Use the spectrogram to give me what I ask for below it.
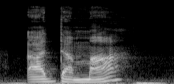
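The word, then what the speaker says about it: אדמה: In terms of how to pronounce these, our first word here, adama, simply means ground or earth. The sound that we're making there is a short A.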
